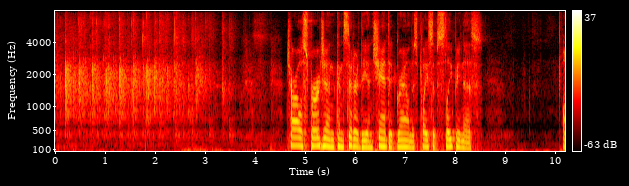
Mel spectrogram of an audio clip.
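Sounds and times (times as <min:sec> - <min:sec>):
audience applause: 0:00.0 - 0:03.8
speech: 0:04.7 - 0:08.6.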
